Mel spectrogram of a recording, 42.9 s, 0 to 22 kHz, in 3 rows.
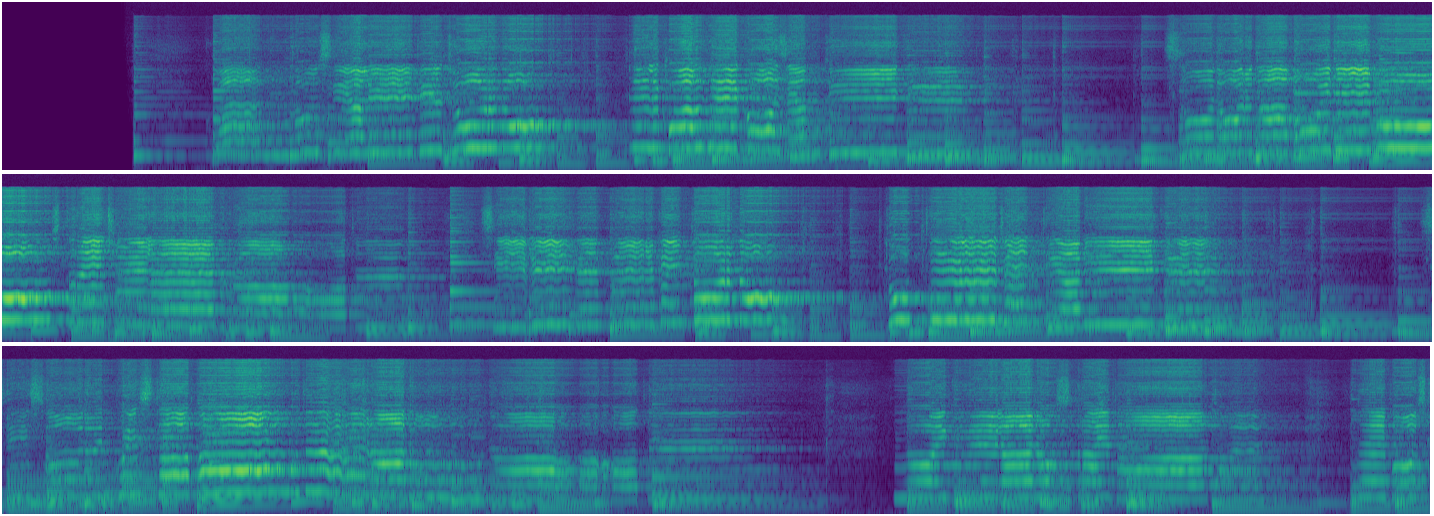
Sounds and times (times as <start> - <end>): Music: 1.3 - 42.8.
